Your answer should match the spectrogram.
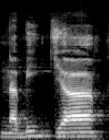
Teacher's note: دو زبر کو ہم الف سے بدل کر پڑھیں گے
